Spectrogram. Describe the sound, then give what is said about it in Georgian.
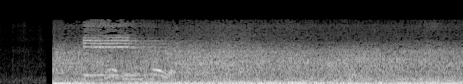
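Dense Moscow traffic jam: a steady, loud roar of engines and road noise fills the whole clip, with a brief car-horn toot sounding near the start. “მანქანების საწობი, საყვირების ხმა და მძღოლების გაბრაზებული გინება.”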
